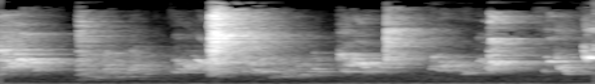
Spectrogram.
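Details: Budgies mating at home after one female rejected the male; rapid raspy warbling and squawks in quick overlapping bursts.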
